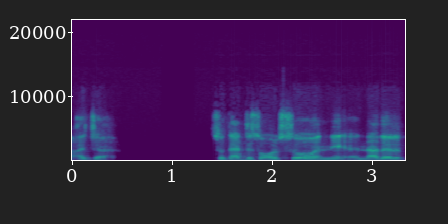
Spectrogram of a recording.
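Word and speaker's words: अजः: okay, not correct, because the colon is actually air going out. It's an echo of the a.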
